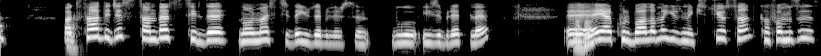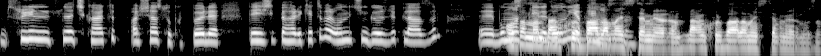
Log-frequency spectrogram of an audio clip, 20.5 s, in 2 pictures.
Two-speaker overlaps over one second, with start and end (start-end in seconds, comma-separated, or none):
16.6-18.2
